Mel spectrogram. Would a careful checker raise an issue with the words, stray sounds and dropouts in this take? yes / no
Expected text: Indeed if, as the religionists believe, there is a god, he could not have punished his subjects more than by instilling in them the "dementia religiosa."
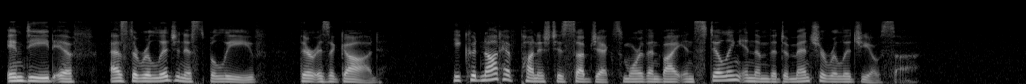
no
